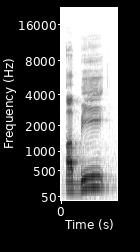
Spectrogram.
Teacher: ابی اور یا معروف ادا کرنی ہے، مجہول نہیں کرنی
